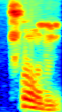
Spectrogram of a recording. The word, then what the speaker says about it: tomb: টম এটাকে টম বলি আমরা কিন্তু হচ্ছে ঠুন উচ্চারণটা আসলে হওয়া উচিত ছিল ঠুম উটাকে টেনে বলতে হবে ঠুম ঠুম বি এর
